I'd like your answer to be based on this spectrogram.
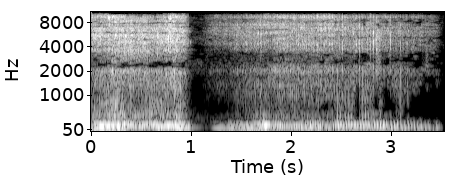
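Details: A sleeping pet dog snoring, with low rumbling, rattling breath noise and a brief pause.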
